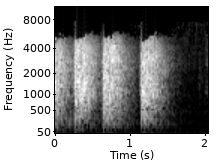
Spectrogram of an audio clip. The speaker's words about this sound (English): Mister, you hit him with all four shots.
